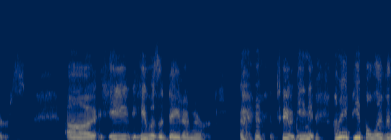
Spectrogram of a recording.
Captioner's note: chuckling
